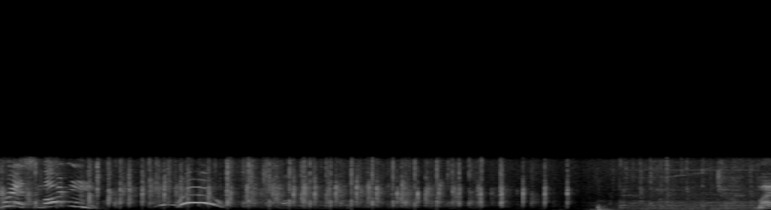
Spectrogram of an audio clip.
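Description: A comedy club audience on Canada Day claps and cheers as the comedian Chris Martin is introduced. The clapping is loud, rhythmic and close, with whoops and shouting voices mixed in, and a murmuring crowd follows.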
